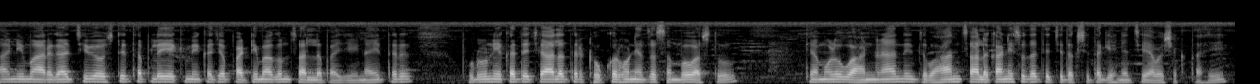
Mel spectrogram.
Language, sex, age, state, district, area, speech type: Marathi, male, 60+, Maharashtra, Satara, rural, spontaneous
